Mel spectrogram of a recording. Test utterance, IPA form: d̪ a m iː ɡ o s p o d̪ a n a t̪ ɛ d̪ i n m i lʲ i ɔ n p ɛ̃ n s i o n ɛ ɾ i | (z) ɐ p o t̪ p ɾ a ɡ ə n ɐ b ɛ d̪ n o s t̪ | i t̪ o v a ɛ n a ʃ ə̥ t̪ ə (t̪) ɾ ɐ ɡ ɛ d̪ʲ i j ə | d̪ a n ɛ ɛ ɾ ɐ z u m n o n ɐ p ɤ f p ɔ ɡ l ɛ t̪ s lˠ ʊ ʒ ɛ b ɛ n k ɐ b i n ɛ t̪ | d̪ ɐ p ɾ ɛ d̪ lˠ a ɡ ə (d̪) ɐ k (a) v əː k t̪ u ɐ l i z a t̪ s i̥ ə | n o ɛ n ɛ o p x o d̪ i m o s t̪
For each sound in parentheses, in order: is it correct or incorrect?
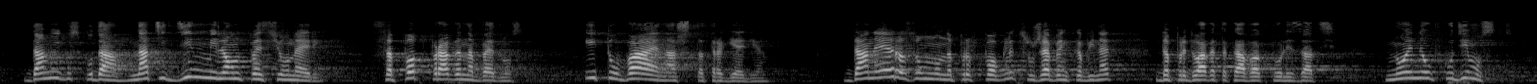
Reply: incorrect, correct, incorrect, correct

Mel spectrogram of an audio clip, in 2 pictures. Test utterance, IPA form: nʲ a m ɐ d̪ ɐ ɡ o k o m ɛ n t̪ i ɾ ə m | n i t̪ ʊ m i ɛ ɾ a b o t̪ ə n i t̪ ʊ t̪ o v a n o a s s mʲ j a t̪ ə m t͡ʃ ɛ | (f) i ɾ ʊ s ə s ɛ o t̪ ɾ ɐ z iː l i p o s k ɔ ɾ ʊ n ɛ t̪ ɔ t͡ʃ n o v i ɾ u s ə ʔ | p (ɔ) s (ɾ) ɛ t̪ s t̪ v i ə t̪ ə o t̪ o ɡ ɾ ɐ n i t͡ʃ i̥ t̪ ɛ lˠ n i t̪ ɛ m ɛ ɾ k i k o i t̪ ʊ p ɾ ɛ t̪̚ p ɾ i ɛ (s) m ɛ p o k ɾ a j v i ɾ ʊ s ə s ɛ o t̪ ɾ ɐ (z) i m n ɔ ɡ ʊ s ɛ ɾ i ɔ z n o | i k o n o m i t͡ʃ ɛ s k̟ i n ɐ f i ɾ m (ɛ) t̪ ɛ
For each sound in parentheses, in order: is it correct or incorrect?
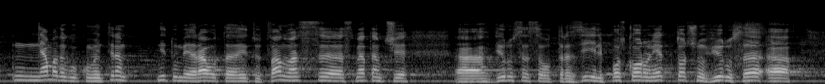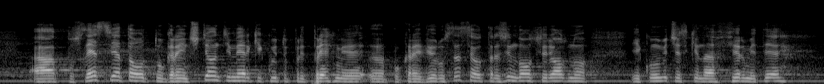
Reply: incorrect, incorrect, incorrect, incorrect, correct, incorrect

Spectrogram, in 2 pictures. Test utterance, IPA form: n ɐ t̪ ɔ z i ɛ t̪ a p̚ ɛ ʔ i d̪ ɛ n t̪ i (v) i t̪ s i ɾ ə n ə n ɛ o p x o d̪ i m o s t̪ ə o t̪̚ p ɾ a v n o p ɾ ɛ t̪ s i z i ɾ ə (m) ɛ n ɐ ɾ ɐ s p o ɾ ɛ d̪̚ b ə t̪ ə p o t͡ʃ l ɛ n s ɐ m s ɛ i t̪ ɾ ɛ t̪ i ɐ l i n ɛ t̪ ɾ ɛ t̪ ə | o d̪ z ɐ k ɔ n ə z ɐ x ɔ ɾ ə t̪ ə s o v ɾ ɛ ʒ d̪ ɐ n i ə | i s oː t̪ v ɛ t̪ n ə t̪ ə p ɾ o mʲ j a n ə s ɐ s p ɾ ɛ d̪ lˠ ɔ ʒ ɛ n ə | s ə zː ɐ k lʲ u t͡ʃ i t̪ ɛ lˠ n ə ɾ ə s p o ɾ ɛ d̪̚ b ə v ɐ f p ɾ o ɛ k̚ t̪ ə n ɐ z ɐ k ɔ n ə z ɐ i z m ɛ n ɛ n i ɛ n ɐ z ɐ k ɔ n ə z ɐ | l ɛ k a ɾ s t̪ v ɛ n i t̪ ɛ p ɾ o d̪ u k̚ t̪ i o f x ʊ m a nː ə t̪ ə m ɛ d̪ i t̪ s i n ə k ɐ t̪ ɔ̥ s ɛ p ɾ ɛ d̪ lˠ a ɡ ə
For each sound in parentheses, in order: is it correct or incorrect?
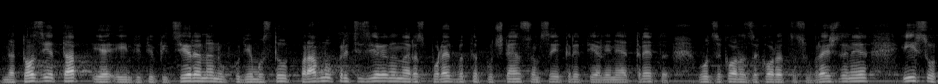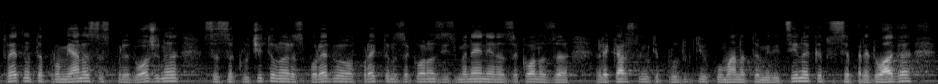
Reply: incorrect, incorrect

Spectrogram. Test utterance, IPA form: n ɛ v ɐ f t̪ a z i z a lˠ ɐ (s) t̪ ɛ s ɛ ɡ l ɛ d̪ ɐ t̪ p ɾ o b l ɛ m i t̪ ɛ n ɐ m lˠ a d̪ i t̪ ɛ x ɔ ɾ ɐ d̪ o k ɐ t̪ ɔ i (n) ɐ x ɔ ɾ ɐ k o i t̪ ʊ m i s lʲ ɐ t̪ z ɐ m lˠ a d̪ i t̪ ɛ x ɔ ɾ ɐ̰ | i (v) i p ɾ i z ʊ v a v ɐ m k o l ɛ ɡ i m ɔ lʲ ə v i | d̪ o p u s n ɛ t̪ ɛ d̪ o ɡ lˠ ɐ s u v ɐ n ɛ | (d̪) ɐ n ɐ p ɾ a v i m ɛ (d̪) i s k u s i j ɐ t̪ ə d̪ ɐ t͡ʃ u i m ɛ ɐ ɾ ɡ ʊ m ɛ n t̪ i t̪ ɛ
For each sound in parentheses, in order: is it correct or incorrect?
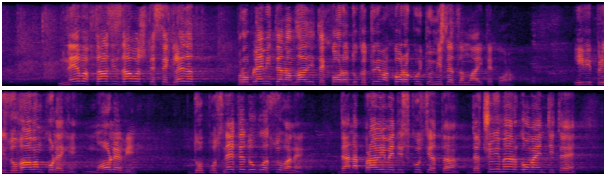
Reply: incorrect, incorrect, correct, correct, correct

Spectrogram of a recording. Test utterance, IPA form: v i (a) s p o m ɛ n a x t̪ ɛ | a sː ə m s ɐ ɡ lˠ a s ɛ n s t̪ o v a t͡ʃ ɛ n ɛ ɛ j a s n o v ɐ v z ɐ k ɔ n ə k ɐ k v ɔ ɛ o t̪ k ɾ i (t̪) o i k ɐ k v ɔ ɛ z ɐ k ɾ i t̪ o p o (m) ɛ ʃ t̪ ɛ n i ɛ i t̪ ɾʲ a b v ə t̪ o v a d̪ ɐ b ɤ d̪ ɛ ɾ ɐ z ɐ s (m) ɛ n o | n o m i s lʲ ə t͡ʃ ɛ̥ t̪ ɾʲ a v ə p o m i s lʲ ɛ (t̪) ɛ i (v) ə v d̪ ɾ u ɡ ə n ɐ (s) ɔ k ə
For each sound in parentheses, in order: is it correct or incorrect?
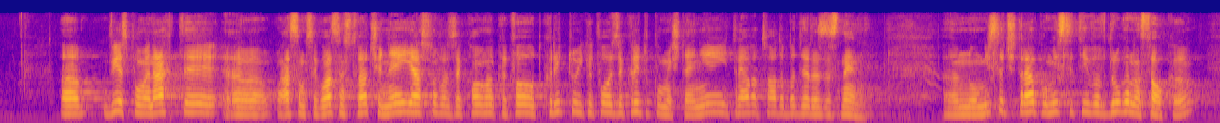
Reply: incorrect, correct, correct, incorrect, correct, correct, correct

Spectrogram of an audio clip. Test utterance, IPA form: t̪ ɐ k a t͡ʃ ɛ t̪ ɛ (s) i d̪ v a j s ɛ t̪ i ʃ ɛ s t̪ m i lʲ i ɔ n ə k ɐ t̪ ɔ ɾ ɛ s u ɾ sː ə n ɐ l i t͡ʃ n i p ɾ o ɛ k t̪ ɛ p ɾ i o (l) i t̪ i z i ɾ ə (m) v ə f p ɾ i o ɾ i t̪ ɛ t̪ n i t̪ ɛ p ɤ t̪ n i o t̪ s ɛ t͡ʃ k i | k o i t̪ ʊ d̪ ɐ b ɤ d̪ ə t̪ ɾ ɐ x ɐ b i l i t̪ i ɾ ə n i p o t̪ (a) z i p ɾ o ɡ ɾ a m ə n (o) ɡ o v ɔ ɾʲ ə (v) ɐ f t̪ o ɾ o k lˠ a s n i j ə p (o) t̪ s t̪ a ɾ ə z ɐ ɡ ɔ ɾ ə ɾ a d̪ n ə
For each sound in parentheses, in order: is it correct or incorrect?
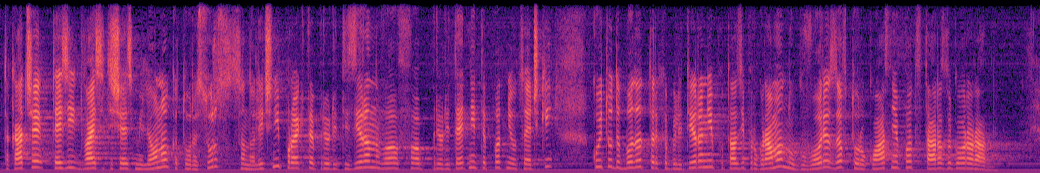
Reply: incorrect, incorrect, incorrect, correct, correct, incorrect, incorrect

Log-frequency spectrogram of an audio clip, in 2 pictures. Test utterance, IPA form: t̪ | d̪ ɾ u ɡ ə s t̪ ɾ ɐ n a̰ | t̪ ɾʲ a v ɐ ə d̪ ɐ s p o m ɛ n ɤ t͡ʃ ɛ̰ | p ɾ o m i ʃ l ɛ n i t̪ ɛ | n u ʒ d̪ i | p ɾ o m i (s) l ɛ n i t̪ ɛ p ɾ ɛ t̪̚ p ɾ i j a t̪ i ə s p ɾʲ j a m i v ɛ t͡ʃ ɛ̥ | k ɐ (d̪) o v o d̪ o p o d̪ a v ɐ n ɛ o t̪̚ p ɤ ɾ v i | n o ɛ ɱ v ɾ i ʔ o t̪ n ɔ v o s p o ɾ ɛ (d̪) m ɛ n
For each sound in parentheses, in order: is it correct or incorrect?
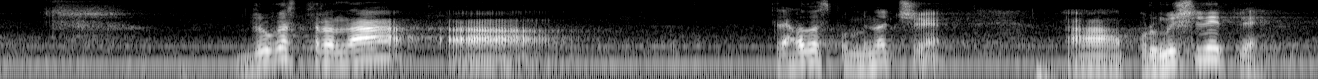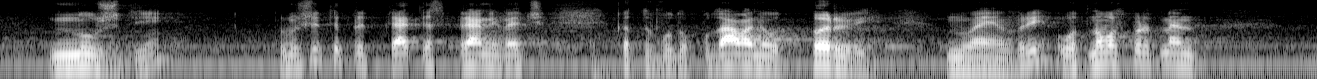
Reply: incorrect, incorrect, incorrect

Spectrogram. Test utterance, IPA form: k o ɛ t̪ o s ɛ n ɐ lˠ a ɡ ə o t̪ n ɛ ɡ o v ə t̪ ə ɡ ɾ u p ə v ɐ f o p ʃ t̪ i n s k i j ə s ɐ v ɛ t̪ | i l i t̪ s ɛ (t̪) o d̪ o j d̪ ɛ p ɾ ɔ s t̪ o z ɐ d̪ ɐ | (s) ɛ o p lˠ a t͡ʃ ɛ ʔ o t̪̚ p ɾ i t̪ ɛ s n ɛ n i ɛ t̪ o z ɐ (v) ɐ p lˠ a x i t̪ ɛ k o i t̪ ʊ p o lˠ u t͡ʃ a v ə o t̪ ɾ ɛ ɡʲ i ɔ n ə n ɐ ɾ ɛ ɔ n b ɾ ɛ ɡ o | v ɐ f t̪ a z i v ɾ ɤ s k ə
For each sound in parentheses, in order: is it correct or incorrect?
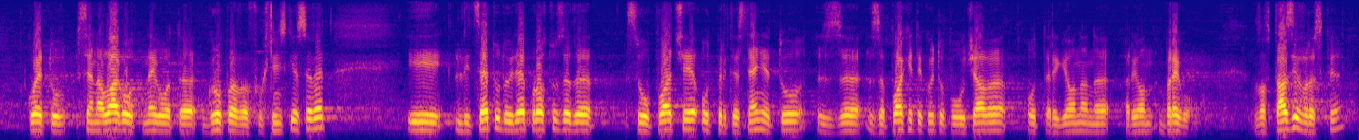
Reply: correct, correct, incorrect

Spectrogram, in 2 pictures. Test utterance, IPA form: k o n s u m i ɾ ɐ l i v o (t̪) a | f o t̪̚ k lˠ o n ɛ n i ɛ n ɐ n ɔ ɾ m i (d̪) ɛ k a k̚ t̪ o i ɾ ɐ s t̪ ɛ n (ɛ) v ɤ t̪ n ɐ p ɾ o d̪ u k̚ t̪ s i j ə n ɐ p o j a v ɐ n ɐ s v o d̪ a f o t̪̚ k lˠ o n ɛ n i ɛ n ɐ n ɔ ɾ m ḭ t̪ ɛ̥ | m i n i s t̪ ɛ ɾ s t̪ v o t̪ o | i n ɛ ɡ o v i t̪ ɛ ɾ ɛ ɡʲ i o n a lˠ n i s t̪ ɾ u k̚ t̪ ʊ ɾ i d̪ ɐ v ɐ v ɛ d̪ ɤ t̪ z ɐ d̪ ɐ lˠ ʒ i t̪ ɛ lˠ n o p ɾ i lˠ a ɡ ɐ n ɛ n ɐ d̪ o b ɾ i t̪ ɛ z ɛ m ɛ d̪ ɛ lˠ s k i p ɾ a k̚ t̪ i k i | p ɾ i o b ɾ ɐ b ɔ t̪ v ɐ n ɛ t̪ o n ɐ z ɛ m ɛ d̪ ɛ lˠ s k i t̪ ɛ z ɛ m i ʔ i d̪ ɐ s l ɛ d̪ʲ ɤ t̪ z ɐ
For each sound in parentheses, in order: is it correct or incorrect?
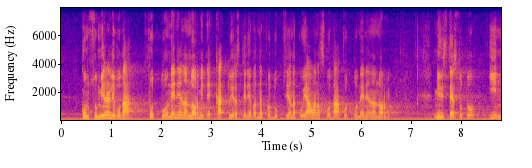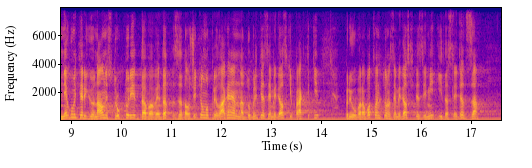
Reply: incorrect, incorrect, correct

